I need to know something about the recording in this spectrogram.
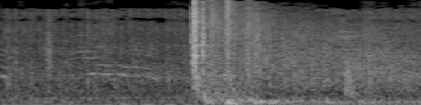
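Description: A rifle fires a single loud, booming shot.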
